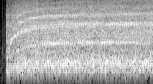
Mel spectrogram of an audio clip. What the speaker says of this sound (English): And now the belt sander.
